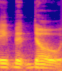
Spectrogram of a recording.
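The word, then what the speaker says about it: 8BitDo: so he said um do in Japanese means the way of so in this it would be as the way of eight bit so for example akido the way of peace and Harmony Judo The Gentle Way shodo the way of Japanese calligraphy so pronouncing it 8bit do is probably you know it is not probably it's definitely the right way and funny cuz right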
